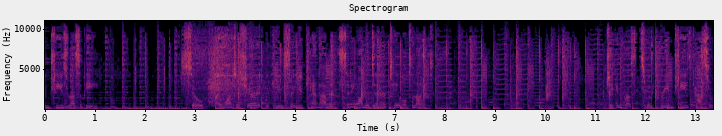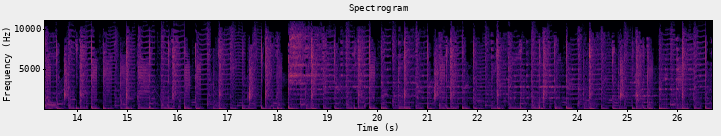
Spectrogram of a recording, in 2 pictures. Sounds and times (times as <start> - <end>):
Speech: 0.0 - 1.1, 2.8 - 7.8, 11.2 - 13.7
Music: 0.0 - 26.7.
